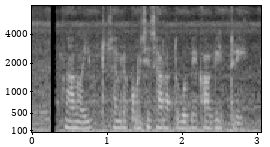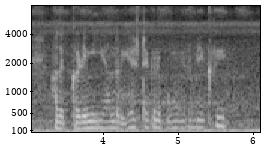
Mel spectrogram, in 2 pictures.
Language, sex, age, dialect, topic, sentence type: Kannada, male, 25-30, Dharwad Kannada, banking, question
